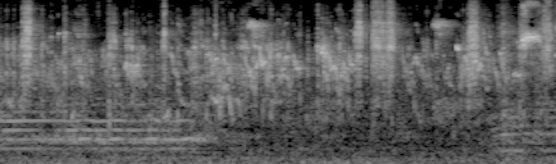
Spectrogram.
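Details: Australian parrots chirping: dense overlapping high chirps and short squawks, several per second, with steady low tones humming underneath through the first half.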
